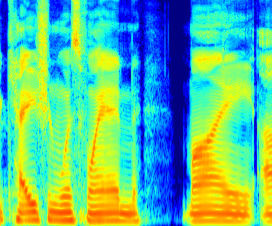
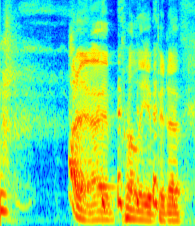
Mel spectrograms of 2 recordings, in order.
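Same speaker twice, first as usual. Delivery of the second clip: laughing. Real, not acted. Laughs while answering.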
